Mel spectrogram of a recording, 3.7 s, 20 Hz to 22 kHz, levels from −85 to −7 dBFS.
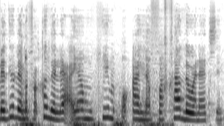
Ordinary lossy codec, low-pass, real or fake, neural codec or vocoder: none; none; fake; codec, 44.1 kHz, 1.7 kbps, Pupu-Codec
